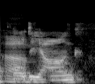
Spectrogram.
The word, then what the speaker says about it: DeJong: Do you know how you pronounce it? Paul DeJong? – Paul DeJong.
